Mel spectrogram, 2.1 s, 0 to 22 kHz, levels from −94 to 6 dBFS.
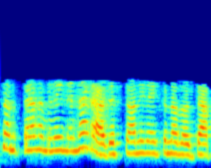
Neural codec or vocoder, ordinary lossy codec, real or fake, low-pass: codec, 16 kHz, 0.2 kbps, FocalCodec; MP3, 16 kbps; fake; 3.6 kHz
